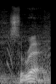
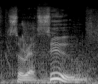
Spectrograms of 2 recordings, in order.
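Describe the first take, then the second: First: The final u vowel is dropped. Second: The final u vowel is clearly sounded. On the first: "two pronunciations based on dialect" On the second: "two pronunciations based on dialect"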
